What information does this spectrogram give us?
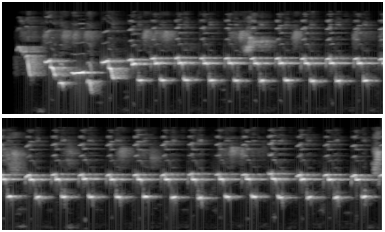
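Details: Helmeted friarbird, a loud-voiced bird of Nusa Tenggara said to imitate many songs, singing vigorously: a two-note phrase, high clear note dropping to a lower whistle, repeated steadily about two or three times a second after a brief opening flourish.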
